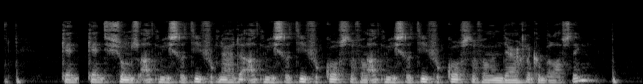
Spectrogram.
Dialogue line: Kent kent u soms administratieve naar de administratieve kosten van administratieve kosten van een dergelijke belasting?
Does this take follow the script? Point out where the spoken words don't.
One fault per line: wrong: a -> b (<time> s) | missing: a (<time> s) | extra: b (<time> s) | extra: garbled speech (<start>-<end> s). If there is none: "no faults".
no faults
